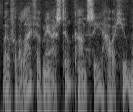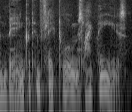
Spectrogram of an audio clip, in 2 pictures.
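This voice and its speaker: An actor playing a courteous, dryly witty middle-aged British hospital doctor in an audio drama. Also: male voice, deep voice, sing-song, measured pace, vocal fry, heavy background noise, full character voice. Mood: measured, grave. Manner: courteous, dry, wry.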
